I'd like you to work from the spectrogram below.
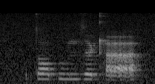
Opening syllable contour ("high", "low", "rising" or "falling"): high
